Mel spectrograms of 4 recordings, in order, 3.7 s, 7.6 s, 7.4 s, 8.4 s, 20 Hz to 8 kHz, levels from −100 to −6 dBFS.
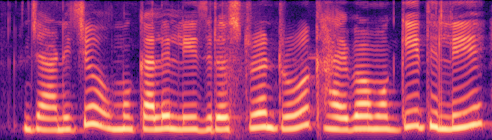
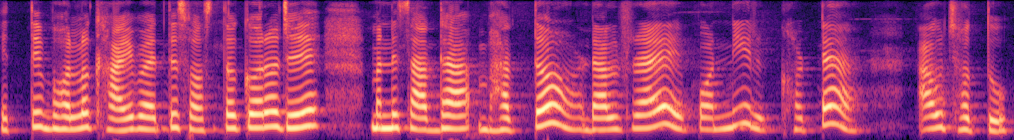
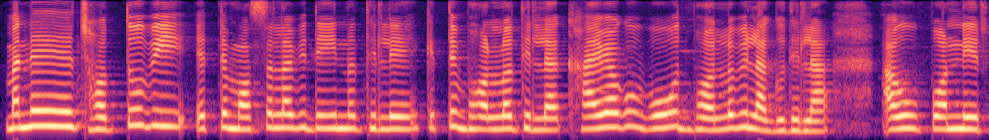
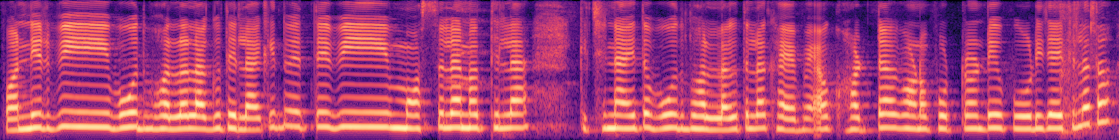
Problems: background sounds at intervals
